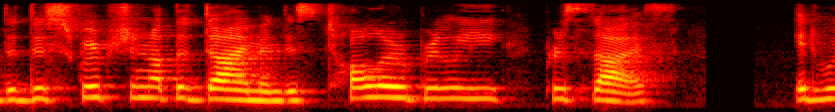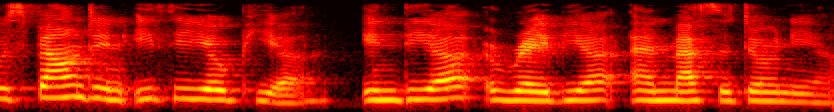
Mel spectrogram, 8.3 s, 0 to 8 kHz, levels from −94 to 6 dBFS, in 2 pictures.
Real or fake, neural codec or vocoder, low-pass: real; none; 7.2 kHz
